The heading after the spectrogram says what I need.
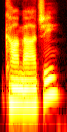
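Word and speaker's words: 강아지: beginning of the word Kang Aji this is the Korean word for puppy it is written using the consonant g at the beginning which is pronounced like the G in go koguma this is the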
